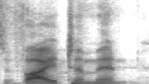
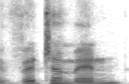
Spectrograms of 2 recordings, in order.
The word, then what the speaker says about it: vitamin: it's vitamin it's vitamin the differences of British English and American English in British generally they say vitamin what we have heard from our school time but in American they say vitamin what we come across nowadays on the internet on TV on news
